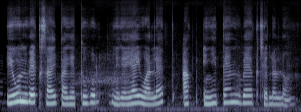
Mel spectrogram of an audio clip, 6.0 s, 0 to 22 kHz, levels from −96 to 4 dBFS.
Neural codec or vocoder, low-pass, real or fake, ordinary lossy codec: codec, 44.1 kHz, 7.8 kbps, Pupu-Codec; none; fake; none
